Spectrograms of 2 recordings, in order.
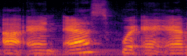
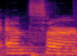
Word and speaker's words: answer: sama ngpronounce-nya kayak gimana misalkan S answer itu kan beda Tulisannya a n s w e r Tapi bacanya ituh answer bukan answer gua tuh sambil kayak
